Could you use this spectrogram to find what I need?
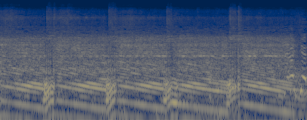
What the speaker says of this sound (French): Ça, c'est un vrai bruit de moto.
